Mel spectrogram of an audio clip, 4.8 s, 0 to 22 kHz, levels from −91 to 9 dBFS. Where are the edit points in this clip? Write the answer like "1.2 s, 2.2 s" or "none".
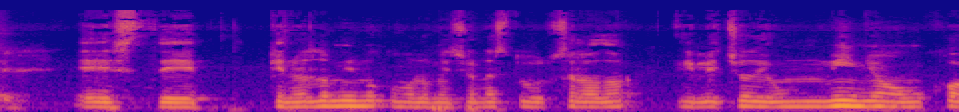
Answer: none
